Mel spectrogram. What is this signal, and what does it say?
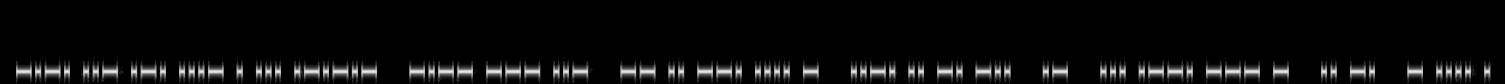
Morse code, heard as a keyed tone, about 25 wpm, 600 Hz. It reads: CURVES. YOU MIGHT FIND A SPOT IN THE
